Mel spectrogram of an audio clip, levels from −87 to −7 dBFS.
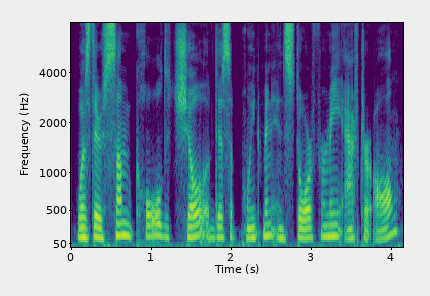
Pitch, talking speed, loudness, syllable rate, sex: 135 Hz, 190 wpm, -19 LUFS, 4.8 syllables/s, male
